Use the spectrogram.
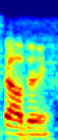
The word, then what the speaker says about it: Valdary: Did I pronounce it correct, Chloe? Oh, it's Valdary.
